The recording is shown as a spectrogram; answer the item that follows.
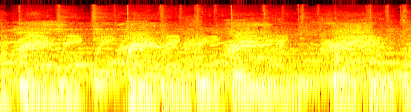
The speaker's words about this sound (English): That is what ducks say.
